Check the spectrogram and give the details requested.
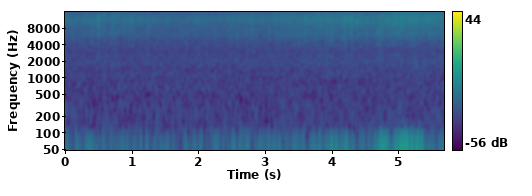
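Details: Steady hissing rain and rushing noise fill the whole recording, with no animal calls.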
